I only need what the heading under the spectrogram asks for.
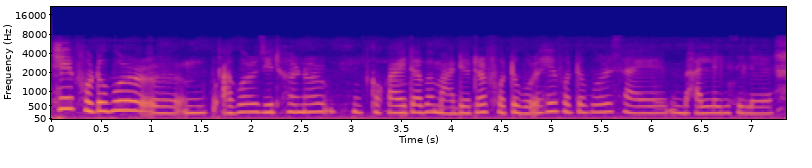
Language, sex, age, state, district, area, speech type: Assamese, female, 18-30, Assam, Kamrup Metropolitan, rural, spontaneous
